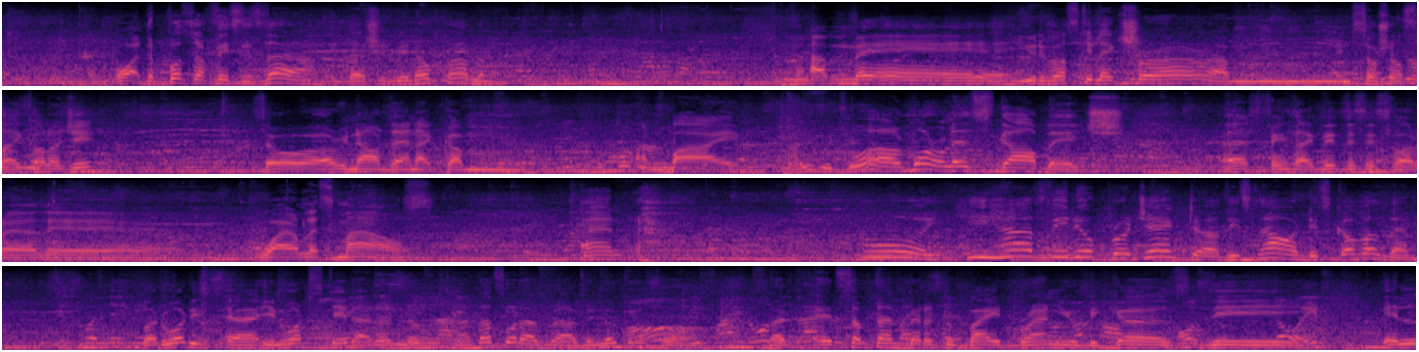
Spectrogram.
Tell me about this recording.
A man from Africa is looking for a video projector at the "Valtteri" flea market in Vallila, Helsinki.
